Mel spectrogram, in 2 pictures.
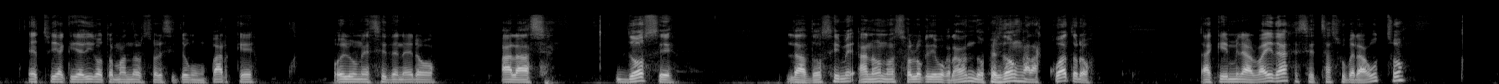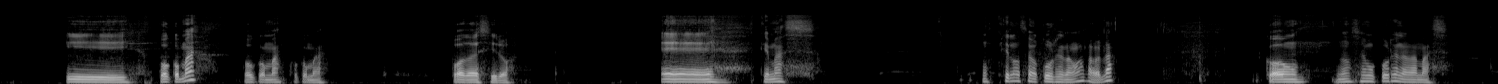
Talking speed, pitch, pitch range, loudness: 145 wpm, 115 Hz, 105-120 Hz, -25 LUFS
